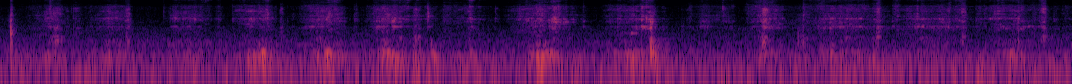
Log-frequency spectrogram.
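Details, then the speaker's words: Jaguar AC compressor, recently replaced, clutch possibly original, pulley turned by hand after it apparently locked up and nearly threw the belt: uneven scraping rasps, drags roughly instead of spinning freely; defective part or clutch suspected. Rough-turning compressor clutch. "So this is our AC compressor, which is kind of interesting because it was replaced recently, so I don't know if it's a defective part or if the clutch is original and maybe the clutch is giving problems, but take a look at this. That shouldn't do that."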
